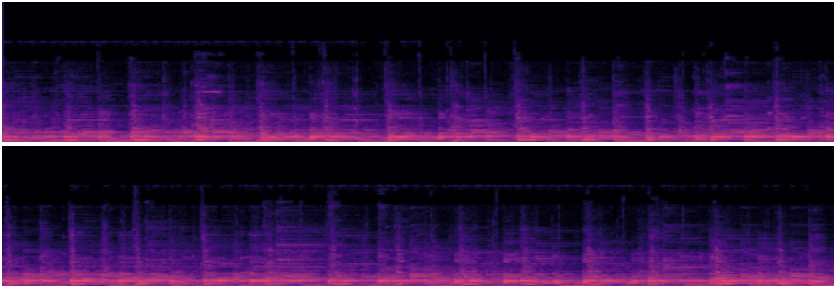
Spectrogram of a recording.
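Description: Bluegrass band playing an instrumental break with the banjo taking the lead in rapid picked notes, backed by acoustic guitar, mandolin and upright bass keeping a steady alternating bass beat.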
